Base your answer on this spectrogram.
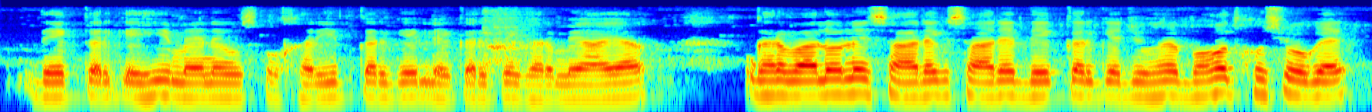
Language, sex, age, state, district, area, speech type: Urdu, male, 45-60, Uttar Pradesh, Gautam Buddha Nagar, rural, spontaneous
